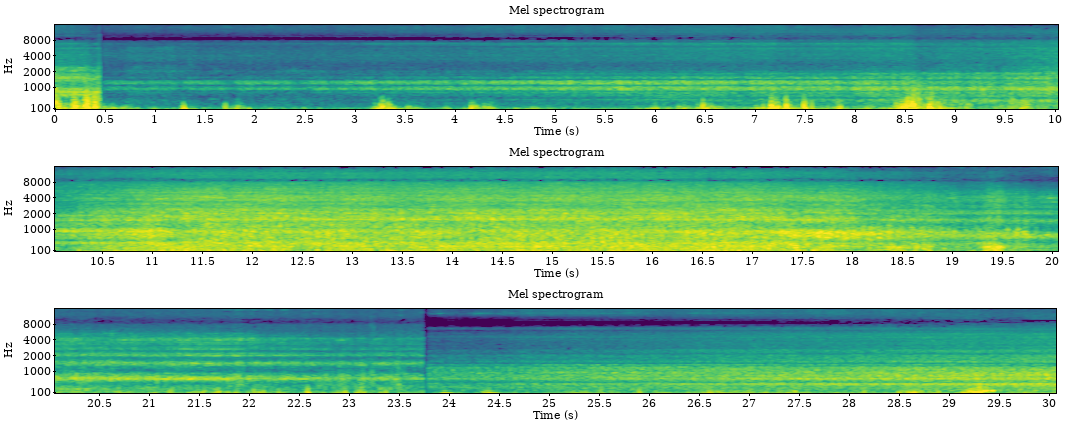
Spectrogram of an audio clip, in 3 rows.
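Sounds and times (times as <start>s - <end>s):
train wheels rumbling: 5.6s - 24.7s.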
